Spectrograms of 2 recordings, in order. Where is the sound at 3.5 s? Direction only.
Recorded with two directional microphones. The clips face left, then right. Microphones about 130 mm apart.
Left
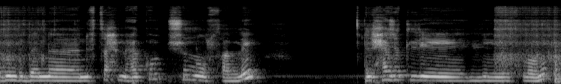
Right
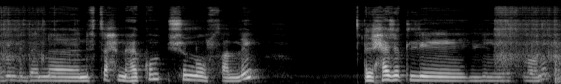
60° right (ahead or behind); by 4.6 s 30° right (ahead or behind).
